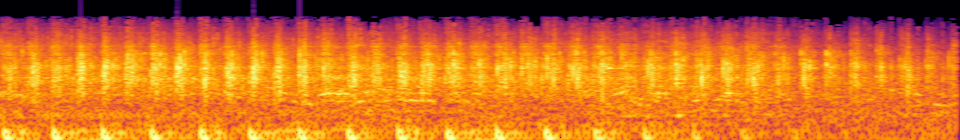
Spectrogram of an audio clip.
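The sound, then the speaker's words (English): Baseball stadium crowd at a Louisville game clapping in unison, many sharp, evenly spaced claps in a steady rhythm over a bed of crowd noise. “Everybody clap your”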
